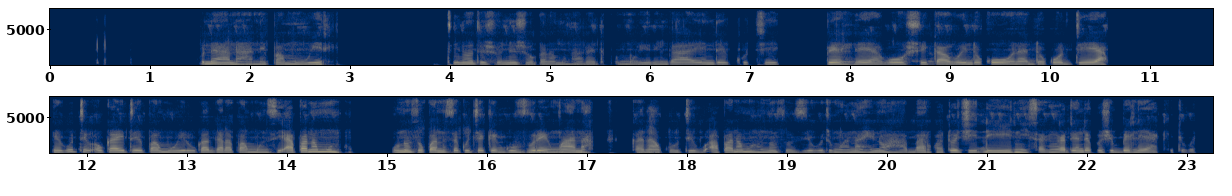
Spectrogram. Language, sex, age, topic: Ndau, female, 36-49, health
